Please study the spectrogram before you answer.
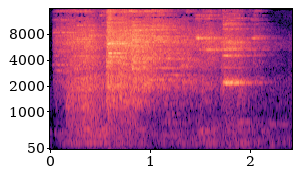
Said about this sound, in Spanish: destrozando a palos los cristales de la oficina de la Secretaría General de esa entidad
